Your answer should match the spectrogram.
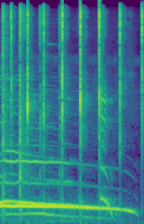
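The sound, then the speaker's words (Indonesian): About nine sharp hand claps at a steady, unhurried pace, sounding over a sustained droning tone that slowly slides lower in pitch and cuts off at the end. “Tepuk tangan dong, biasa dong.”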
